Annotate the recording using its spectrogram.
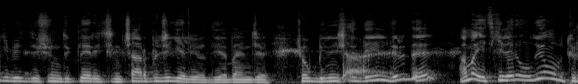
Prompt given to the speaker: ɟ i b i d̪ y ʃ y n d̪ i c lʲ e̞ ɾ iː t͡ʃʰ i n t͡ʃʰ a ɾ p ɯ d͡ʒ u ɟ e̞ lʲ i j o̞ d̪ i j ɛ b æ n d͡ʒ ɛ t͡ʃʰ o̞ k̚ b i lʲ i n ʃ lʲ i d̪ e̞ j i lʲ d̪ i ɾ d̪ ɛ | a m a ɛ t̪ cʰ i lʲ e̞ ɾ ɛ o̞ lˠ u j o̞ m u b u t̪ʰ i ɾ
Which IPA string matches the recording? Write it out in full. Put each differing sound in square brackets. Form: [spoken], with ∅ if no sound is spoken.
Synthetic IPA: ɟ i b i d̪ y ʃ y n d̪ [y] c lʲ e̞ ɾ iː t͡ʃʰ i n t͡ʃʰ a ɾ p ɯ d͡ʒ [ɯ] ɟ e̞ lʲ i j o̞ d̪ i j ɛ b æ n d͡ʒ ɛ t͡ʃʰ o̞ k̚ b i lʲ i n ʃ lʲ i d̪ e̞ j i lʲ d̪ i ɾ d̪ ɛ | a m a ɛ t̪ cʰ i lʲ e̞ ɾ [i] o̞ lˠ u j o̞ m u b u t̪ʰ [y] ɾ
